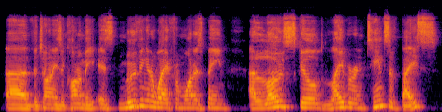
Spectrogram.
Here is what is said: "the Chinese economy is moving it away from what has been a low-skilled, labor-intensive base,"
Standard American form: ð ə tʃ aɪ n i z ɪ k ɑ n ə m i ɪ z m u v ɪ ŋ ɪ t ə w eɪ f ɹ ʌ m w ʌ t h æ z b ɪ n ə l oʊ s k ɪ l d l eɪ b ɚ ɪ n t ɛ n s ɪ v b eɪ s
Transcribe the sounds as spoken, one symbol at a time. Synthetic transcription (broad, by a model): ð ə tʃ aɪ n i z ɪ k ɑ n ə m i ɪ z m u v ɪ ŋ ɪ t ə w eɪ f ɹ ʌ m w ʌ t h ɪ z b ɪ n ə l oʊ s k ɪ l d l eɪ b ɚ ɪ n t ɛ n s ɪ v b eɪ s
